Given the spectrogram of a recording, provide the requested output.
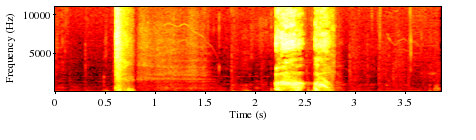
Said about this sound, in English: Were you trying to cough the word gay? Because I didn't hear it. I just heard a cough.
